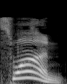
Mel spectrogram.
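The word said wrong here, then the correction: sawm: It's saum. I mean, I'm sorry, but at least I pronounce it correctly.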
